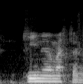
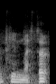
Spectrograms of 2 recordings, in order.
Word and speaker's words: KineMaster: kinemaster hingga cah bacanya itu kinemaster bukan kinmaster atau kain Master kinemaster yang saya gunakan di sini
